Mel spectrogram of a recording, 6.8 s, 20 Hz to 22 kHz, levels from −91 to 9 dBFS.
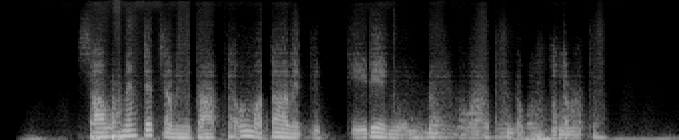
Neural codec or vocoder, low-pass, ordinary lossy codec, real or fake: codec, 44.1 kHz, 0.9 kbps, DAC; none; none; fake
